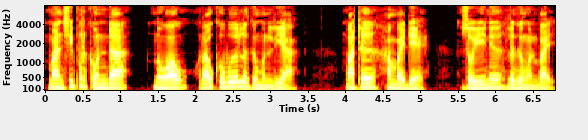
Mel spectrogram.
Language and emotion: Bodo, neutral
